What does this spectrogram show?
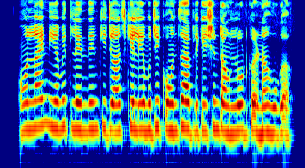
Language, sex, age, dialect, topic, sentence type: Hindi, female, 18-24, Marwari Dhudhari, banking, question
